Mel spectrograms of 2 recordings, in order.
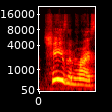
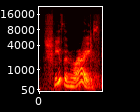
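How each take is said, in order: First: Exasperated exclaim. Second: Said in the usual way. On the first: Real, not acted. Exasperated reaction to card.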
